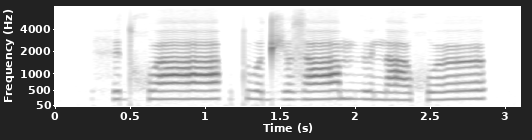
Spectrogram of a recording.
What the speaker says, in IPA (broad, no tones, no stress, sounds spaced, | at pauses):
h ɪ d χʷ aː | tʷ əː d ʒ ə z aː m ð ʏ n aː χʷ œː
